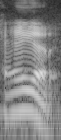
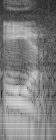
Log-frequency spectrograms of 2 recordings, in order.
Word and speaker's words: heir: रहा था ए आएगा, लेकिन हेयर HEIR, इसमें H म्यूट है, साइलेंट है, तो इसका क्या, इसका उच्चारण होगा एयर, तो आप क्या करेंगे, एन एयर।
